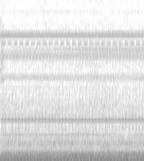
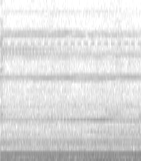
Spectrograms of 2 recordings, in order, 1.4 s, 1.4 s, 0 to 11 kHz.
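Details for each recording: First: Century 1/4 hp 110 V induction motor with sleeve bearings and an internal centrifugal fan, running unloaded: a constant quiet hum with no rubbing, rattle or bearing noise; a smooth, healthy motor. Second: Century 1/4 hp electric motor humming steadily with a light, uneven ticking rattle swelling when the shaft is loaded or moved; began after disassembly and cleaning, cause unknown.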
